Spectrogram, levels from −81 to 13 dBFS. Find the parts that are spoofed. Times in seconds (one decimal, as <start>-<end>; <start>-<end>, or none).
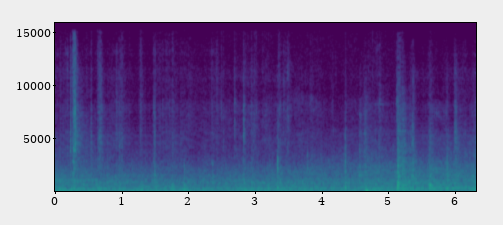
0.0-2.5; 5.4-6.3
